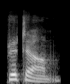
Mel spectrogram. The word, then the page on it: preterm: Indian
